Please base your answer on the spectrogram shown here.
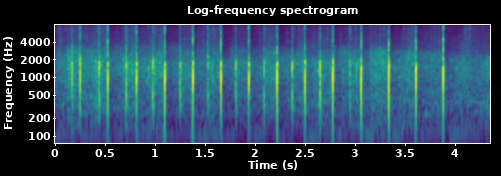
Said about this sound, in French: Mais peut-être avant de le faire, je voudrais qu'on s'applaudisse tous pour tout le travail que nous avons accompli.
